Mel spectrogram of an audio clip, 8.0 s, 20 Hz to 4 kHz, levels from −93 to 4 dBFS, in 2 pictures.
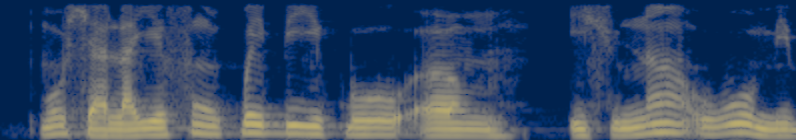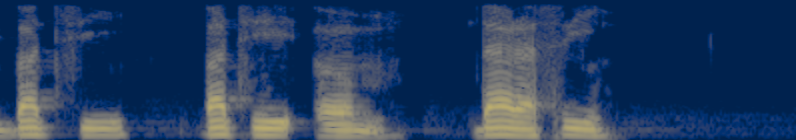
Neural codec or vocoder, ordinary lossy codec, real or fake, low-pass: none; none; real; 3.6 kHz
